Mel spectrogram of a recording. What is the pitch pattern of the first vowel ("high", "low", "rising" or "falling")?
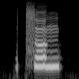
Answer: high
